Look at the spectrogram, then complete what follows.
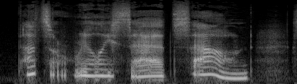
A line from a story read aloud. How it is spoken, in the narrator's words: said Annie sleepily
